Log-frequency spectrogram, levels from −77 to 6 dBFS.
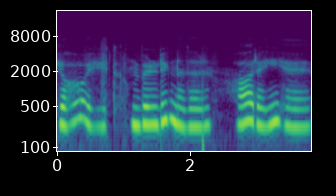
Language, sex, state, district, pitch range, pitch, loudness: Hindi, female, Himachal Pradesh, Shimla, 230-265 Hz, 245 Hz, -15 LUFS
